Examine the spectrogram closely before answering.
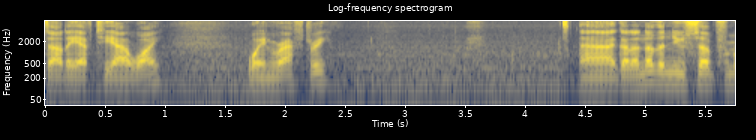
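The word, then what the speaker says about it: Raftry: I think it's Wayne Raftree. I think that's how you pronounce it. R-A-F-T-R-Y. Wayne Raftree.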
